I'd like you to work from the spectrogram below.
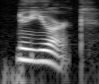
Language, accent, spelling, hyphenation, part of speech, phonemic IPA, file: English, US, New York, New York, proper noun, /(ˌ)n(j)u ˈjɔɹk/, En-us-New York.ogg
- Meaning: The largest city in the state of New York, and the largest city in the United States, a metropolis extending into neighboring New Jersey in addition to Pennsylvania and Connecticut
